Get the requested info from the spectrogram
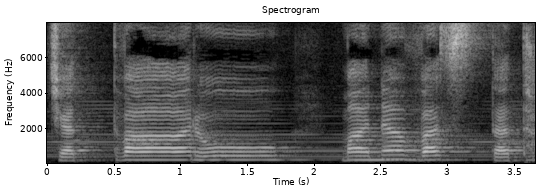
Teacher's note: చ మీద ఆఘాత పక్కనున్న సంయుక్త అక్షరములోని త ద్విత్వము చేస్తూ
